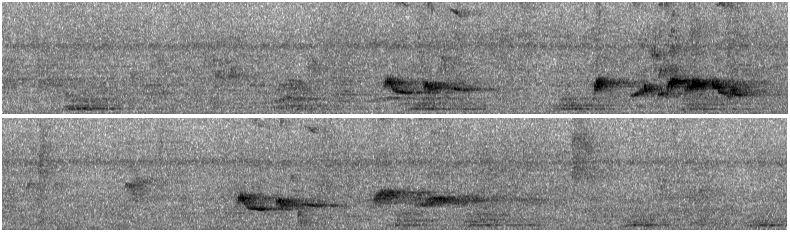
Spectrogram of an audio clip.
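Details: At a trap, a decoy red-whiskered bulbul delivers short, sharp, liquid phrases in separate bursts roughly every one to two seconds. Softer low notes are heard between them against a constant background hiss.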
